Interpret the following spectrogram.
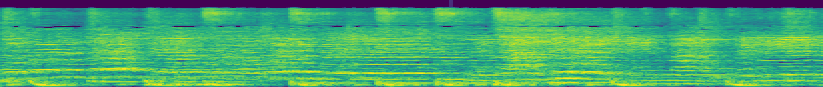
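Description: Church congregation singing a gospel song together, with a steady low beat underneath.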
